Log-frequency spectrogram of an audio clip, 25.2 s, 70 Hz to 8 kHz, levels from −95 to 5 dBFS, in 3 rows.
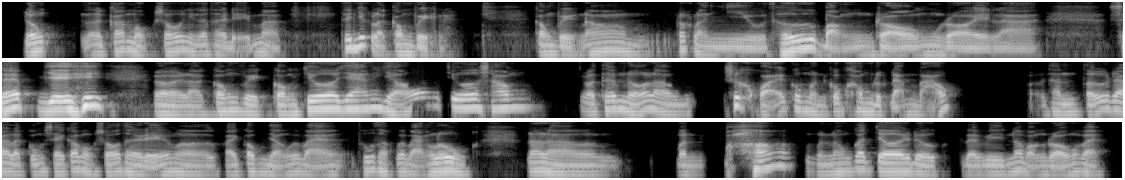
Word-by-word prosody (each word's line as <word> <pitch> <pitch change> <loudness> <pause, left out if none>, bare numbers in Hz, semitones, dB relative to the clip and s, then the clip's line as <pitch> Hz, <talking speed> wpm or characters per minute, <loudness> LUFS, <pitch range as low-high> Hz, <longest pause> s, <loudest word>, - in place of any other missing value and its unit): Đúng, 135 +3 +3 0.3
ơ, 115 - -3
có 135 +4 -1
một 140 -2 -3
số 130 +3 0
những 135 -6 -3
cái 110 - -3
thời 100 -5 -4
điểm - - -6
mà - - -4 0.5
thứ 170 - +2
nhất 200 +3 +3
là - - +1
công 110 -1 -1
việc 100 - -1
nè, - - -16 0.6
công 110 0 -1
việc 95 -4 -1
nó 130 +5 -2 0.4
rất 150 0 -4
là - - -2
nhiều 90 -2 -4
thứ 145 +7 +5
bận 85 +4 -2
rộn 90 +4 0
rồi 85 -3 0
là 80 -2 -8 0.5
sếp 170 +6 +6
dí, 145 +1 +9 0.6
rồi 105 -3 +1
là 100 -1 -3
công 130 +4 0
việc 110 -4 +1
còn 110 0 +1
chưa 155 +3 +9
dang 160 +2 +3
dở, 115 -6 +1 0.3
chưa 170 0 +4
xong, 170 +2 -1 0.4
rồi 125 -4 -2
thêm 150 0 +1
nữa 125 +1 +2
là 150 -5 0 0.4
sức 205 0 +1
khỏe - - -2
của 155 +2 -2
mình 125 -7 -4
cũng 130 +5 -3
không 130 -2 -4
được 110 - -4
đảm 110 +2 -5
bảo, 100 - -6 0.7
thành 115 -1 -5
thử 155 - +1
ra 145 -4 +2
là 115 - 0
cũng 115 +2 -7
sẽ 120 -2 -3
có 140 +4 -1
một 130 -5 -3
số 120 +2 0
thời 115 -4 -1
điểm 100 +6 0
mà 120 - -3 0.3
phải 105 +1 -5
công 120 +1 -3
nhận 105 -1 -4
với 120 - -3
bạn, 105 -2 -5
thú 140 +1 -3
thật 135 -4 -4
với 125 0 -3
bạn 110 +1 -3
luôn, 130 -3 +4 0.4
đó 135 0 -1
là 110 -5 0 0.8
mình 105 -1 -6
bỏ, 155 +4 0 0.2
mình 115 -4 -8
hông 125 +1 -5
có 145 - +1
chơi 130 -2 +6
được 105 -4 -1 0.2
tại 100 - -1
vì 105 0 -3
nó 135 +5 -3
bận 100 -5 -4
rộn 100 +1 0
á 125 - -5
bạn. 100 - -17
120 Hz, 215 wpm, -22 LUFS, 105-140 Hz, 0.8 s, dí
